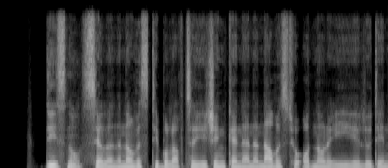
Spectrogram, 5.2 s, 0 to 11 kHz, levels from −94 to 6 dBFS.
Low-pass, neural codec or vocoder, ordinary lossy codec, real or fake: 9.9 kHz; codec, 16 kHz in and 24 kHz out, 0.4 kbps, LongCat-Audio-Codec, two codebook decoder; Opus, 64 kbps; fake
